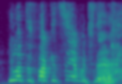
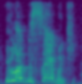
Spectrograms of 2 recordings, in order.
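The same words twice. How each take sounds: First: High, loud incredulous shout; outraged disbelief. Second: High, laughing repeat of the outrage; laughing disbelief. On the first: Outraged at the scientist's sandwich. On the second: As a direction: laugh it out, still amazed. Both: Real, not acted.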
